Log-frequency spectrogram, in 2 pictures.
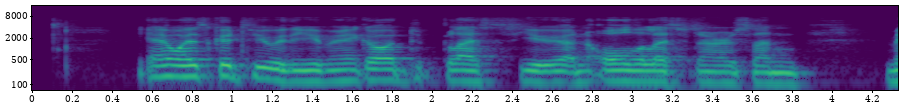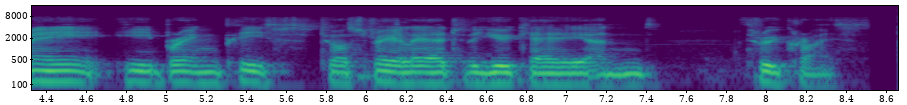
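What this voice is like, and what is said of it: Scottish accent. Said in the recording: “You might have detected that Scottish accent.”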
